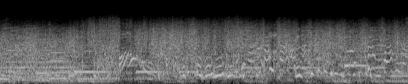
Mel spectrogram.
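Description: A cartoon water splash and churning water as an animal drops into a pool, over background music with wavering notes.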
